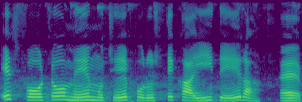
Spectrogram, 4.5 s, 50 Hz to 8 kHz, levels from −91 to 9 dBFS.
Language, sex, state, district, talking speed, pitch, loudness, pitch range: Hindi, female, Madhya Pradesh, Katni, 120 wpm, 225 Hz, -17 LUFS, 210-240 Hz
